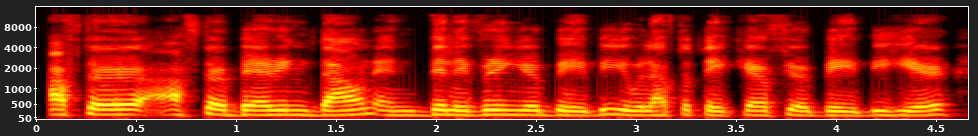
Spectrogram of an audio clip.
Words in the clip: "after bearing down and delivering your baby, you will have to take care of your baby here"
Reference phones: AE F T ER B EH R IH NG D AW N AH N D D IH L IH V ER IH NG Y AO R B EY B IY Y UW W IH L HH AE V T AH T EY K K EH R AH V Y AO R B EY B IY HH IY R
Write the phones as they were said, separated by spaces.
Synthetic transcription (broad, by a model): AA F T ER B EH R IH NG D AW N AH N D D IH L IH V ER IH NG Y AO R B EY B IY Y UW W IH L HH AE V T AH T EY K K EH R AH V Y AO R B EY B IY HH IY R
